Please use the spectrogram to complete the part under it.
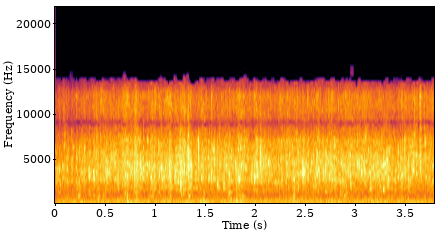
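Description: Water draining steadily out while RV water system parts are cleaned with bleach, a continuous close rushing and splashing flow.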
